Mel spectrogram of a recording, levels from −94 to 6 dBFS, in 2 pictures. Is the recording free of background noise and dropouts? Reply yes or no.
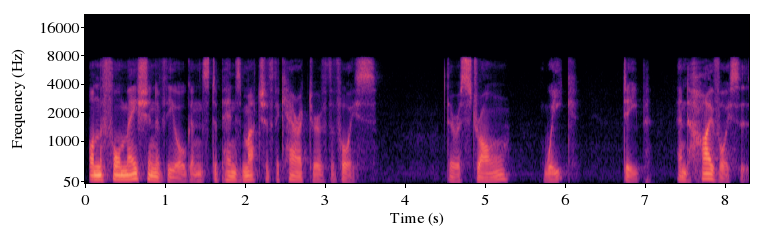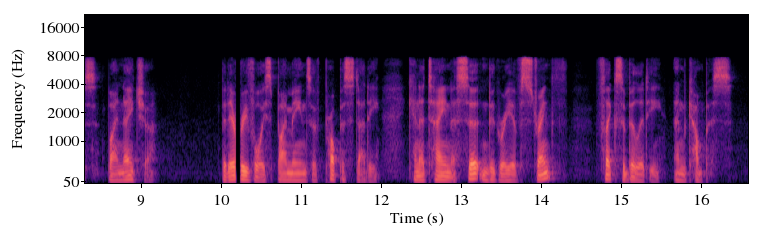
no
